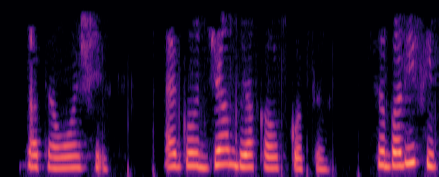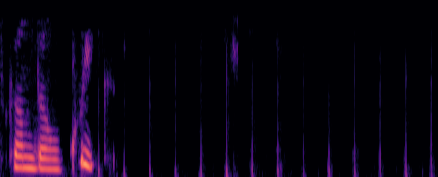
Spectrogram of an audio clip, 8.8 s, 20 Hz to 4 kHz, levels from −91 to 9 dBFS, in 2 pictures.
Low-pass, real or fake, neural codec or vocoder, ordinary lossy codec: 3.6 kHz; fake; codec, 16 kHz, 4.8 kbps, FACodec; MP3, 24 kbps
